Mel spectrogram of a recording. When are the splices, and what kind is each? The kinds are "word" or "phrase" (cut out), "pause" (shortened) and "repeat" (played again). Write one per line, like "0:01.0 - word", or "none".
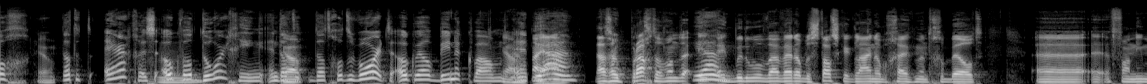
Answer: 0:05.3 - word
0:05.8 - pause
